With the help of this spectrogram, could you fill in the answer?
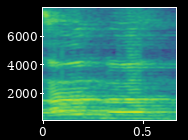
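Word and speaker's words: أَنَا: Nah, ini harus dibaca pendek, nggak boleh kita membaca panjang. Yang tertulis tidak seperti yang kita baca. Yang tertulis tidak sebagaimana yang seharusnya kita membacanya. Wala ana 'abidum ma 'abadtum. Nanya harus baca pendek. Ana 'abidun, harus gitu. Ini kadang terbawa, bisa jadi terbawa oleh ain yang berikutnya. Ainnya panjang, nanya dipanjangkan juga.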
